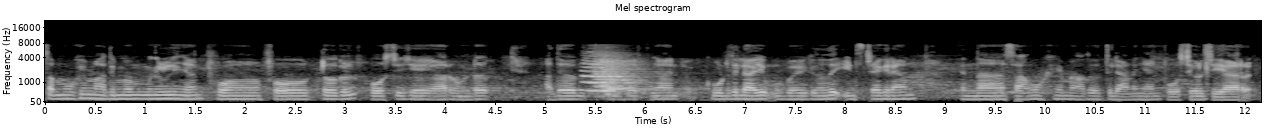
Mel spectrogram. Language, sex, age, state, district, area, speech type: Malayalam, male, 18-30, Kerala, Idukki, rural, spontaneous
